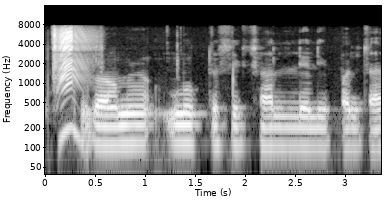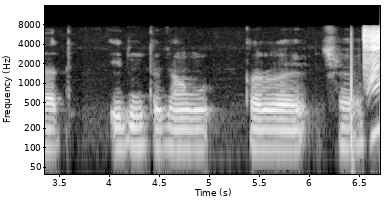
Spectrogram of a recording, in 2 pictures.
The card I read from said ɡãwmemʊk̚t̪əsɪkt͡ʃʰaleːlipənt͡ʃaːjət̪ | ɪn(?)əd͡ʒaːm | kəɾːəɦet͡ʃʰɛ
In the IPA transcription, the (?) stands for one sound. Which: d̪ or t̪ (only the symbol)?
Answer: t̪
